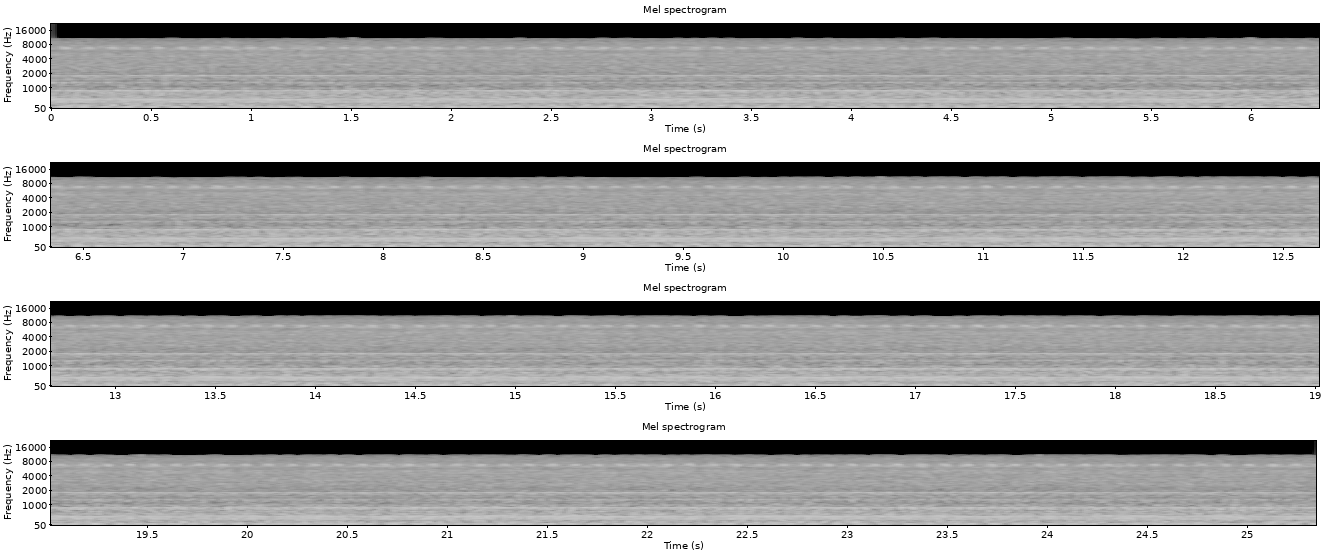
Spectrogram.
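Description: A large harvester engine drones steadily and loudly.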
